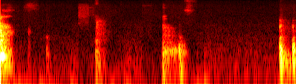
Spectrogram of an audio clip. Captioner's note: silence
